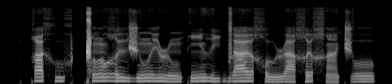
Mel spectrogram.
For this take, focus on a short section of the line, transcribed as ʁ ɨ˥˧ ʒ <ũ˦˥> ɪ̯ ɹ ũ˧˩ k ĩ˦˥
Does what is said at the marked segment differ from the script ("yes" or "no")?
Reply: no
